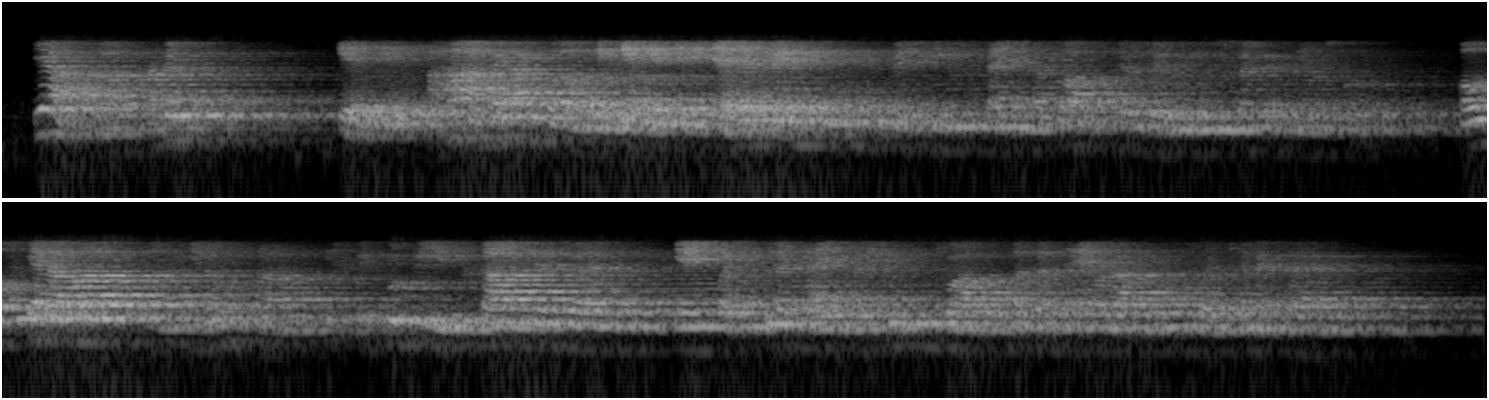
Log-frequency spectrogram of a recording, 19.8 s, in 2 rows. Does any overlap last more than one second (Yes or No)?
Yes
